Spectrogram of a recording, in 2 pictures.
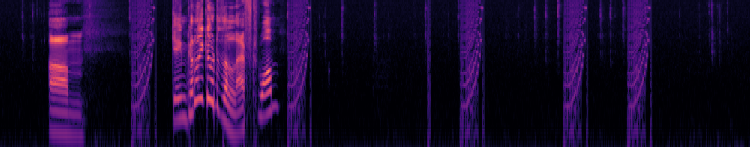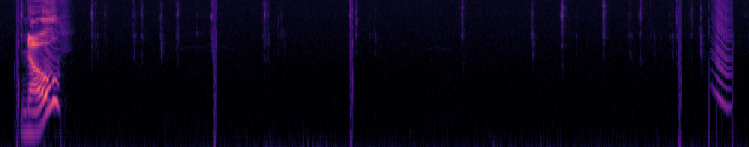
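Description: Retro video game sound effects bleep and chirp in short bursts.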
